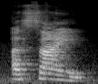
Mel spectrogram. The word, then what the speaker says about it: assign: Assign, A-S-S-I-G-N, where the G is silent.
